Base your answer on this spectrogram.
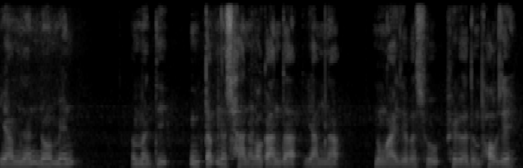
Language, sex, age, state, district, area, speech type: Manipuri, male, 30-45, Manipur, Imphal West, rural, spontaneous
